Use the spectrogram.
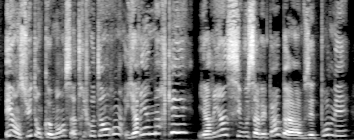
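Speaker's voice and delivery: rising indignation at a badly written pattern; venting about the missing instructions, pitched high; exasperated rant. Real, not acted. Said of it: "Ça m'a énervé".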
